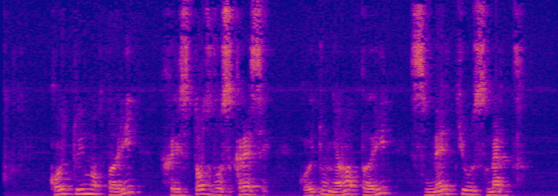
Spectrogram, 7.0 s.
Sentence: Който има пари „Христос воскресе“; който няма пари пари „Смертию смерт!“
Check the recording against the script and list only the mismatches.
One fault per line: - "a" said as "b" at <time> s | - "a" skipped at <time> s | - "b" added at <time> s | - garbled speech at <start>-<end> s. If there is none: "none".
- "пари" skipped at 4.9 s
